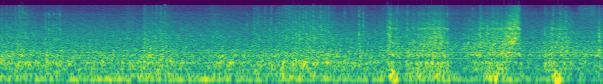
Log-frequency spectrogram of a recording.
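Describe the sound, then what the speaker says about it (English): Industrial sewing machine stitching a snake-leather jacket in a factory, a steady fast mechanical chatter of needle strokes running throughout, with a few sharper clacks and bursts near the end, no voices. "Machines provide consistent, precise stitching."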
